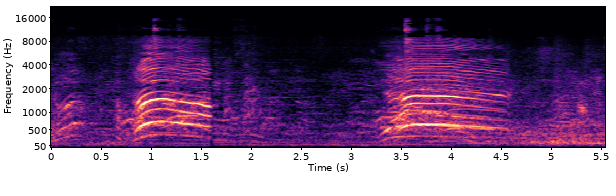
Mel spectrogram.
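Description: A group of adults laughs and cheers loudly nearby.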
